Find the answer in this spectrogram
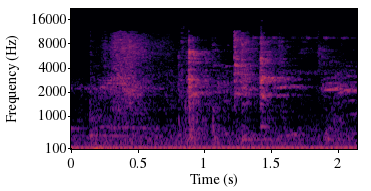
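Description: Faint clinks and light knocks of kitchenware being handled, a few separate small strikes.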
